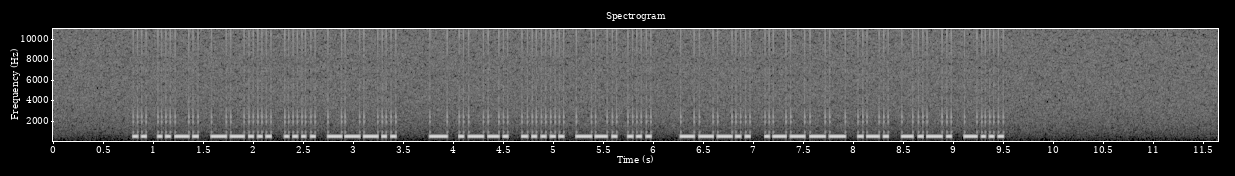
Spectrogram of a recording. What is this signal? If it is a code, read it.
Morse code, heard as a keyed tone, hand-sent with a straight key, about 27 wpm, 500 Hz. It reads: IF7H8 TP5GS 81RCB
